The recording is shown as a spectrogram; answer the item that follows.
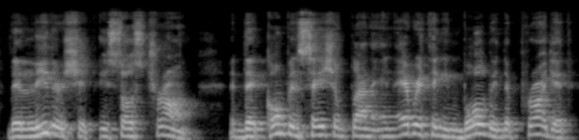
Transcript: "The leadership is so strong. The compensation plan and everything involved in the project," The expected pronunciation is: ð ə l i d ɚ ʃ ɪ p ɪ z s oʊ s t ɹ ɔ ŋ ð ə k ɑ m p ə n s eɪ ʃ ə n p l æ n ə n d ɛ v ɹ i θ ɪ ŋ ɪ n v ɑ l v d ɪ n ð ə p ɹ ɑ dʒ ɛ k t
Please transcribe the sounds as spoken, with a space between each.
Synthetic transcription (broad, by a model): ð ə l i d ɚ ʃ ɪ p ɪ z s oʊ s t ɹ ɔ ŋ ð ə k ɑ m p ə n s eɪ ʃ ə n p l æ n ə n ɛ v ɹ i θ ɪ ŋ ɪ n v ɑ l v ɪ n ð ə p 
